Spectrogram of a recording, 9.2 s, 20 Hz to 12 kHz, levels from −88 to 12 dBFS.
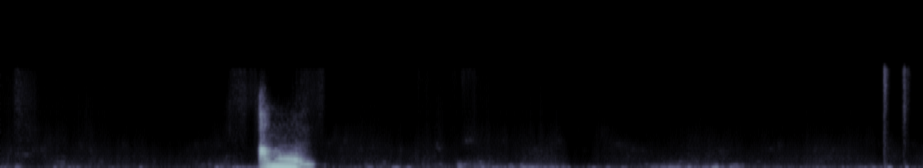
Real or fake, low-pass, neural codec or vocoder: fake; 7.2 kHz; codec, 16 kHz, 0.5 kbps, X-Codec, HuBERT features, trained on general audio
